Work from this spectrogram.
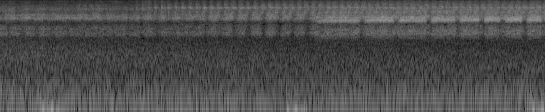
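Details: Chorus of cicadas in a lavender field, a shrill continuous buzz that grows louder midway as a closer singer joins with rapid, regular pulses riding on the high drone.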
